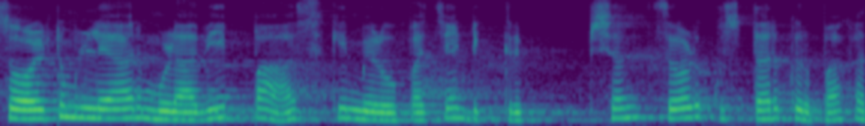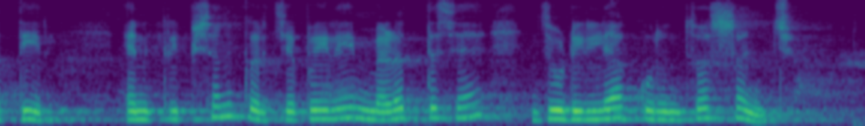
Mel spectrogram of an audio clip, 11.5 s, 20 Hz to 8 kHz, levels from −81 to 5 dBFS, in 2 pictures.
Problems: none marked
